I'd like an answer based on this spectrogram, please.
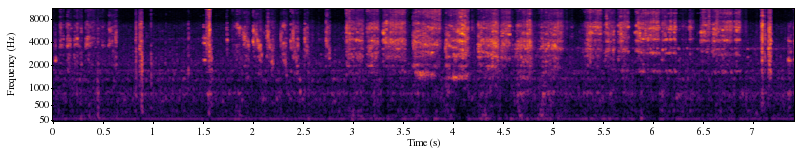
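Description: A wood lathe runs with a steady low hum while a hand-held steel turning tool cuts and scrapes a spinning wood blank, giving a continuous rasping scrape broken by irregular light clicks and ticks.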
